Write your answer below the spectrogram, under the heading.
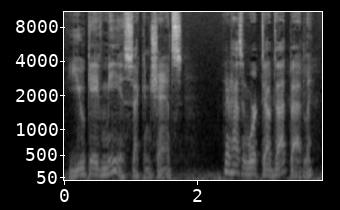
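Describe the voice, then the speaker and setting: Earnest, animated police detective. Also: male voice, on the low side, moderate pace, dry recording. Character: earnest, fair-minded male police detective. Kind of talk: 1930s-style radio drama acting.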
